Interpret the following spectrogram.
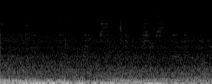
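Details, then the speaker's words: Car rolling and slowing after six-month-old brake pads that squealed were removed and refitted to seat properly on the disc: only a low even rumble, no brake squeal anymore. "e o carro não fiz barulho mais"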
